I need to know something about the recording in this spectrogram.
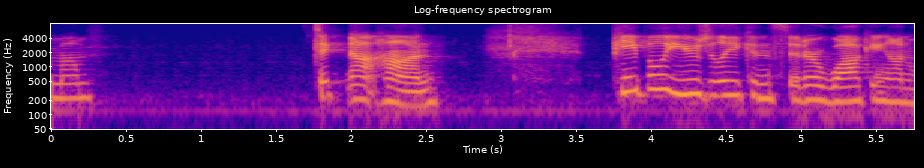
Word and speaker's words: Thich Nhat Hanh: And then Thich Nhat Hanh, is that how you pronounce his name, Mom? Thich Nhat Hanh.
